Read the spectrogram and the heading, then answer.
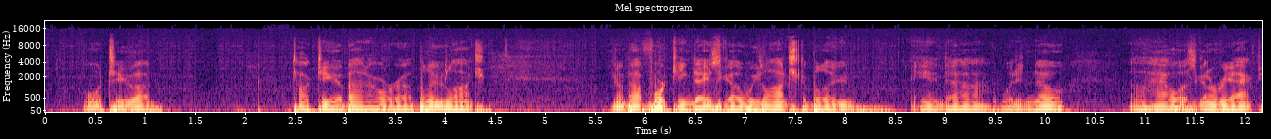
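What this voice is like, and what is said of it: Voice not fully recovered. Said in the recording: “my voice is still improving. It's not totally back yet”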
